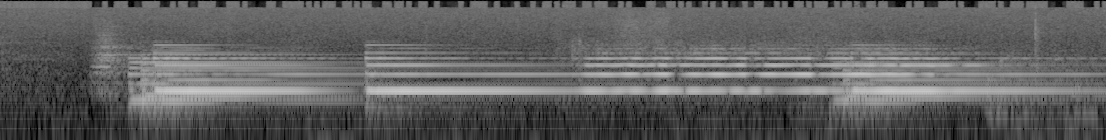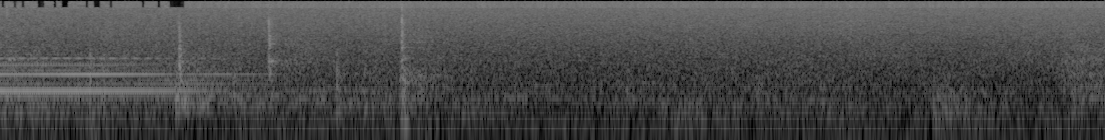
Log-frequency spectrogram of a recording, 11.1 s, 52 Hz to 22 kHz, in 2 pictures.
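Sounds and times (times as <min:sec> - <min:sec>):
sustained flute chords: 0:02.8 - 0:06.4.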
